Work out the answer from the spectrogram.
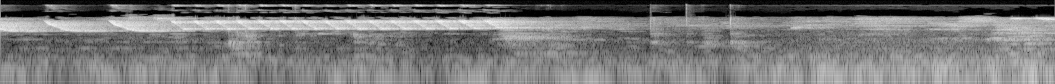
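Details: Male canary, two years old, singing in a cage as its owner draws near; a couple of sweeping notes lead into a fast, bright, even trill, then the song drops to quieter chirps over low room noise.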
